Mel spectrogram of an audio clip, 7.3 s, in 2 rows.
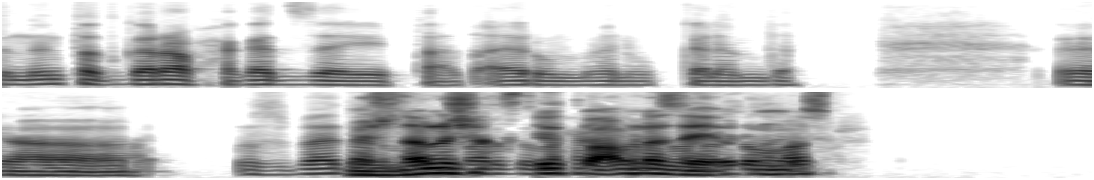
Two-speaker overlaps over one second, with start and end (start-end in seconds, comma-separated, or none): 4.8-6.4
